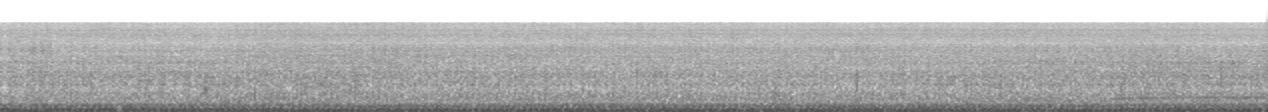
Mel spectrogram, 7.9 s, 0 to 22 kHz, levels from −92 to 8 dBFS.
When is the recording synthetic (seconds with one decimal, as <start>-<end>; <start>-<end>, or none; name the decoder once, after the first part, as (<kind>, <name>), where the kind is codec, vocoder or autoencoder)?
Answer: 4.7-5.3 (vocoder, BigVGAN v2); 6.4-7.9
